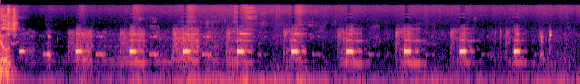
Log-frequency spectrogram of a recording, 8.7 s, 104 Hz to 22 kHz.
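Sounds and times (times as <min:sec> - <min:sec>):
cuckoo clock calls: 0:00.0 - 0:08.0
low hum: 0:00.0 - 0:08.6
speech: 0:00.1 - 0:00.4.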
